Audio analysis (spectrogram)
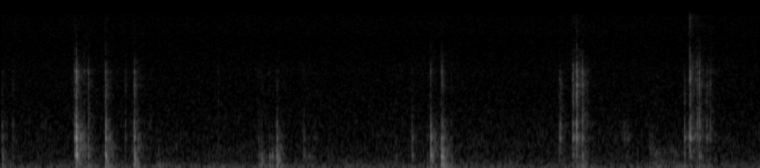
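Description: Long natural nails rapidly tap a solid varnished wooden tabletop in short, scattered bursts. The taps are quiet, dry clicks with a bright edge and almost no ring, separated by near-silence.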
